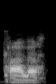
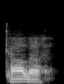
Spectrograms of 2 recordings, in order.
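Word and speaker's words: Kahler: i know it's pronounced kala you say it the german way it's it'd be kala okay this makes sense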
